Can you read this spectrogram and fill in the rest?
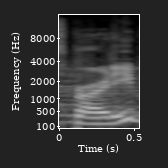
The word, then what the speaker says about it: Brodi: As you just heard, my name's Brody, but it's spelled a bit differently than normal. It's just B-R-O-D-I.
